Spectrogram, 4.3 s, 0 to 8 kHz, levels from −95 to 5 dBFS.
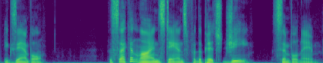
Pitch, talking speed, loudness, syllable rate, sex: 110 Hz, 155 wpm, -20 LUFS, 5.0 syllables/s, male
